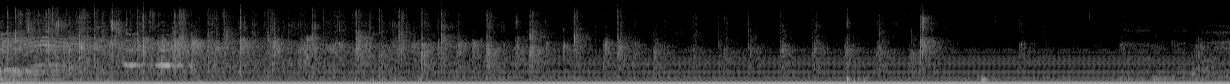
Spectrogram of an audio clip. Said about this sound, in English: Can we get a round of applause for any of our guests today?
